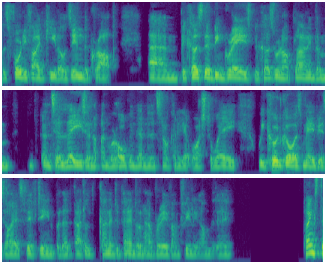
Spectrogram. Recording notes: Revisits the questions and answers from the Malting Barley Webinar. Answered questions that were asked by attendee farmers during the webinar.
